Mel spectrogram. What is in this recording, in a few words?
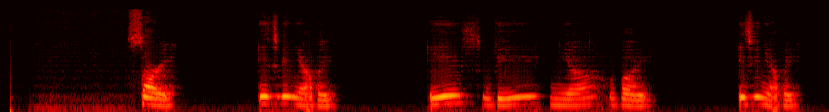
BGN Sorry, Bulgarian; the talking bulgarian phrasebook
